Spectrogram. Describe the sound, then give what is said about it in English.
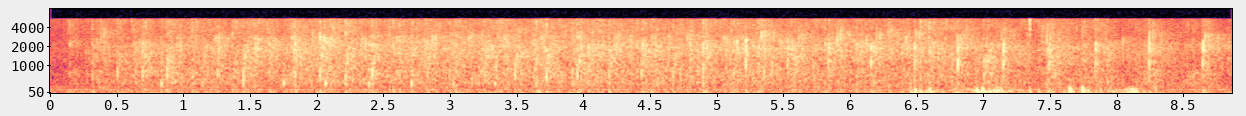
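An audience at the Mime Festival applauds one of the festival's artistic directors, a dense wash of many hands clapping at once that holds an even, fairly loud level throughout with no one speaking over it. “Joseph, one of the artistic directors of the Mime Festival, I think, needs to be identified, he needs to be outed, and he needs to be given a huge, huge round of applause.”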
